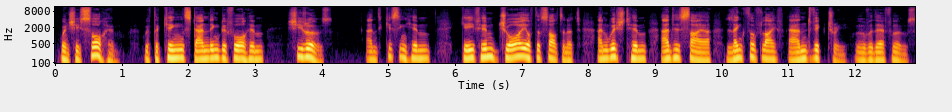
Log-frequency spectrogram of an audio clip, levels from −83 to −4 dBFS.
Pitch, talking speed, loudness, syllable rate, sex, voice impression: 135 Hz, 165 wpm, -16 LUFS, 4.3 syllables/s, male, masculine, middle-aged, tensed, powerful, slightly bright, slightly muffled, intellectual, calm, slightly mature, friendly, wild, slightly lively, slightly kind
